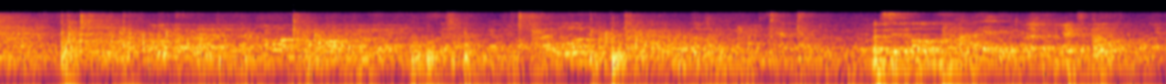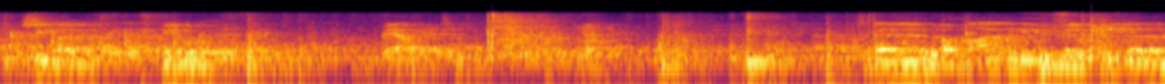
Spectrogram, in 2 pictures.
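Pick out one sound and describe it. A foosball ball clacks sharply against rods and table walls.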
